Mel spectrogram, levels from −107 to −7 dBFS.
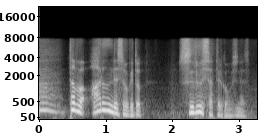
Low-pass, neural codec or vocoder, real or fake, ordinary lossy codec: none; codec, 16 kHz, about 1 kbps, DyCAST, with the encoder's durations; fake; none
